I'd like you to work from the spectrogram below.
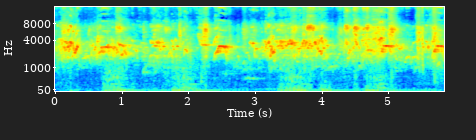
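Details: Lively budgie chirping from Portland, a steady stream of shrill squawks, twitters and short whistled notes that swell and dip in loudness.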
